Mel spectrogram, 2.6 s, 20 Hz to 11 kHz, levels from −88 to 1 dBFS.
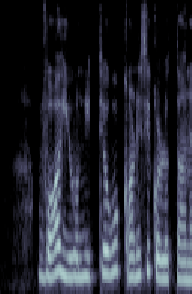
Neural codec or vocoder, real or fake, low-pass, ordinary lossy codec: vocoder, 22.05 kHz, 80 mel bands, HiFi-GAN; fake; none; none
